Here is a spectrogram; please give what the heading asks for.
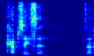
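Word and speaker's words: capsaicin: the pain relief experienced with h c cap capsacin is that how to pronounce it capsacin yeah capsacin capsacin is a compound is from the chili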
